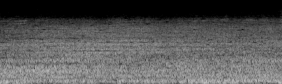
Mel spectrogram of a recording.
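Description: An Airbus A330 jet airliner moves at Schiphol airport, its engines making a loud, continuous broadband roar that stays steady throughout with no voices over it.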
